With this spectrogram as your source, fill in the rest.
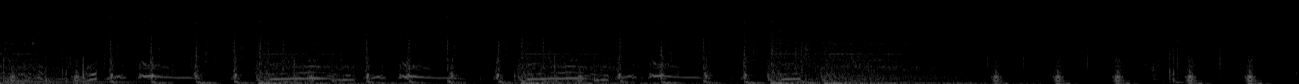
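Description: Sharp hits and slashes strike again and again.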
